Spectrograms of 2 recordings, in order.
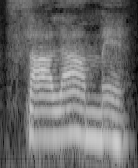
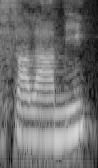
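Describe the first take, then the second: First: The word ends with an 'eh' vowel. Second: The word ends with an 'ee' vowel. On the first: The speaker calls it right. "the correct pronunciation of this word is salame" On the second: The speaker calls it wrong. "not salami"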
